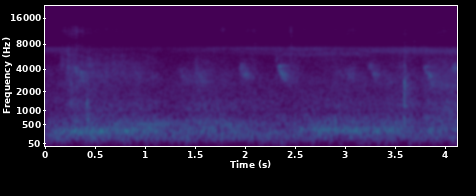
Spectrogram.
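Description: Small bird chirping: short, high, falling chirps repeated about twice a second over faint background noise, with a couple of faint clicks.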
